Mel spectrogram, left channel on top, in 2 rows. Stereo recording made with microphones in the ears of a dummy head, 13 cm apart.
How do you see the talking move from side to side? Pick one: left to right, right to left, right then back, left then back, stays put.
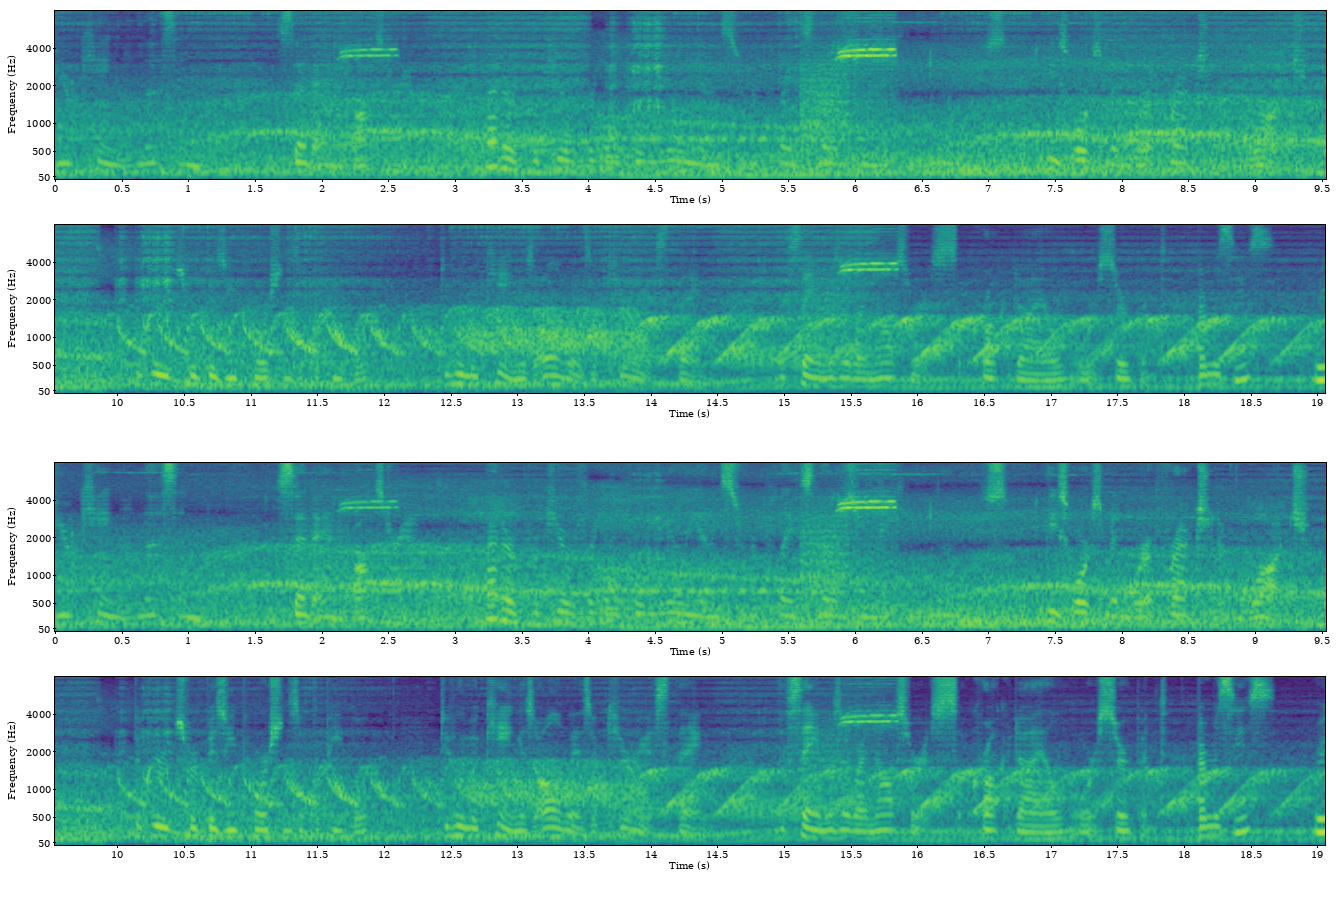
stays put.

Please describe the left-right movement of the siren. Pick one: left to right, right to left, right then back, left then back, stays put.
right to left.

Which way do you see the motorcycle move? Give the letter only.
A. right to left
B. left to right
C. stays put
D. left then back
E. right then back
C.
